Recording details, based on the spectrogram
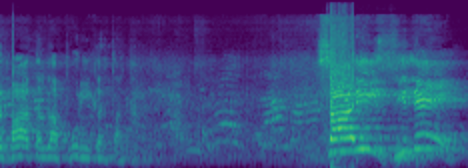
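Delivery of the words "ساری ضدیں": drawn-out emphasis. Acted. Slowed emphasis.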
